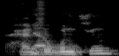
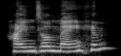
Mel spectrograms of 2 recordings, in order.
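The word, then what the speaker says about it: Heinzelmännchen: Hensel Wunschen, is that how it's pronounced? I can't pronounce it, but the A with the umlaut I think is more a E, like Männchen, Heinzel Männchen.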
